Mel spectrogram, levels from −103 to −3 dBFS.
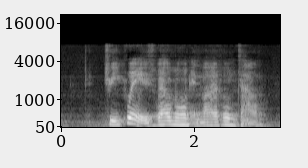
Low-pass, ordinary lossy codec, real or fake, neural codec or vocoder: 7.2 kHz; none; fake; codec, 24 kHz, 1 kbps, SNAC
